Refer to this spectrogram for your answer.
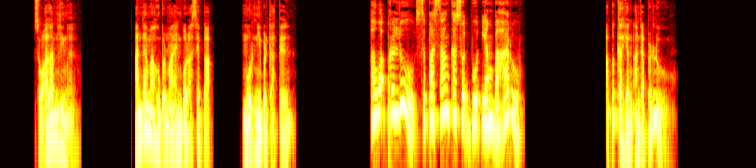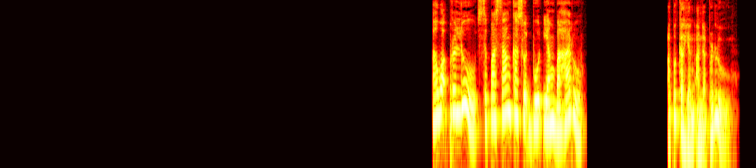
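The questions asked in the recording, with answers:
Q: Apakah yang anda perlu?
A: sepasang kasut but yang baharu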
